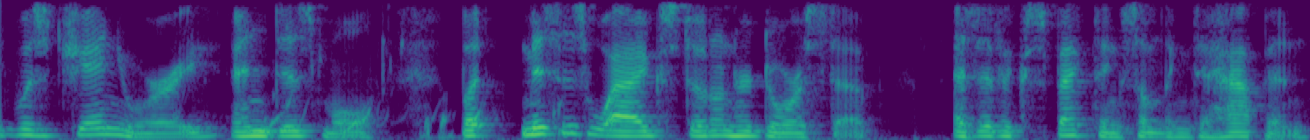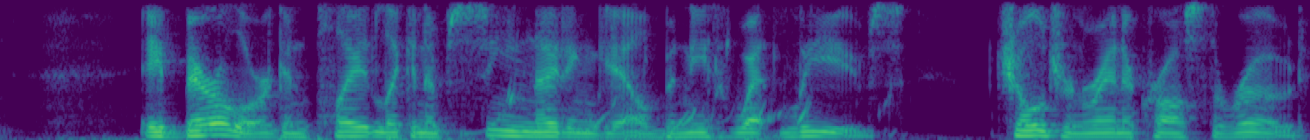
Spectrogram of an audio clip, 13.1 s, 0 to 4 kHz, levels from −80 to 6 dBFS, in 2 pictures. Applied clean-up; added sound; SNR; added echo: neural mask model DeepFilterNet 3.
